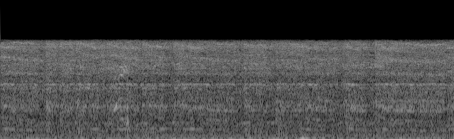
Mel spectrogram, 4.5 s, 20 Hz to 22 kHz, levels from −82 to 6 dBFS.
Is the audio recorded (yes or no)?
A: no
